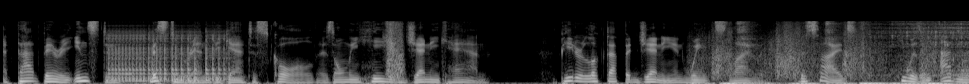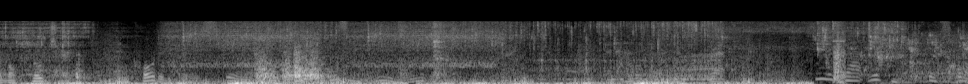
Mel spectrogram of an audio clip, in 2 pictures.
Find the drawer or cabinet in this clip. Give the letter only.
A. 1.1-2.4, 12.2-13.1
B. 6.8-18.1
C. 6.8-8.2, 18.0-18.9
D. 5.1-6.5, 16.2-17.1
A.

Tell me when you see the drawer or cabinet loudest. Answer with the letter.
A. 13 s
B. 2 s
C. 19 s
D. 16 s
A.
